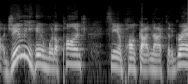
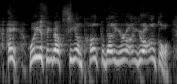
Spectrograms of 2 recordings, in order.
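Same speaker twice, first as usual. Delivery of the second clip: interviewer; 9 semitones higher than usual. Retold or imitated. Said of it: "this interviewer was".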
